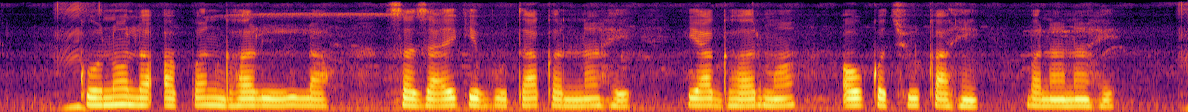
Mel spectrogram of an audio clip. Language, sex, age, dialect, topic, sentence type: Chhattisgarhi, female, 25-30, Eastern, banking, statement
